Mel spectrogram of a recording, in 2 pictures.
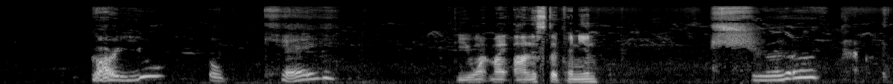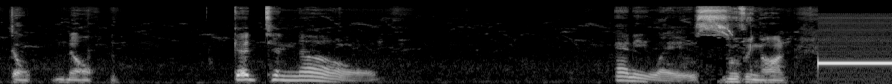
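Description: Young men talk with animation close by.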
